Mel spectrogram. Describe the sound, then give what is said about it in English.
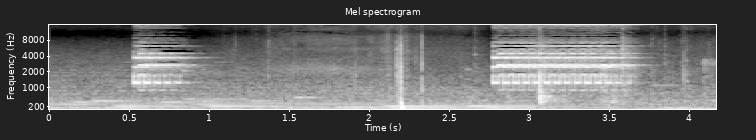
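A mobile phone rings in two bright electronic bursts separated by a pause, with a short click between them over a low background hum. No one speaks. “Oh, yeah, I forgot about him and my phone too.”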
